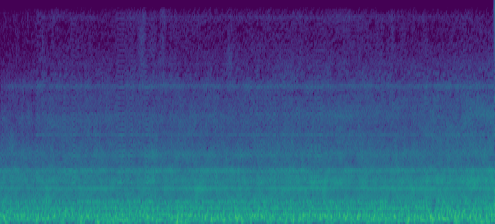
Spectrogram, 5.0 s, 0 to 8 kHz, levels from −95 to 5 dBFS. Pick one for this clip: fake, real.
fake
